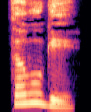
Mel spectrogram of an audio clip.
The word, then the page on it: ಧಾವಕ: dhāvaka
